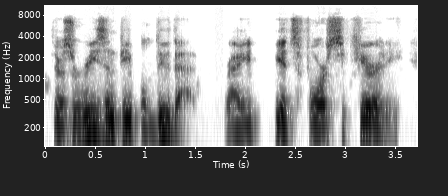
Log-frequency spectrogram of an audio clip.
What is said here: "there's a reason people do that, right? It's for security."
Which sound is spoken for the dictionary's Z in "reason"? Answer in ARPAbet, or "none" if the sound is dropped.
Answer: Z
